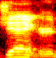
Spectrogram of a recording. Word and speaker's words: Jager: I'll get Brett with one T a lot, and then my last name gets butchered all the time because it's pronounced Jagger, J-A-G-E-R, but obviously get Jaeger all the time. – Yeah, of course. – Or yeah. – People that spell it J-A-G-G-E-R or J-A-E-G-E-R.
